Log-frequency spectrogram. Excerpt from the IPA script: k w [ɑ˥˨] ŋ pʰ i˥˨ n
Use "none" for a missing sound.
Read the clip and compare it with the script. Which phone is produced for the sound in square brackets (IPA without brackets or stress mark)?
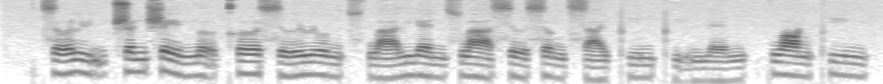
ɑ˥˨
